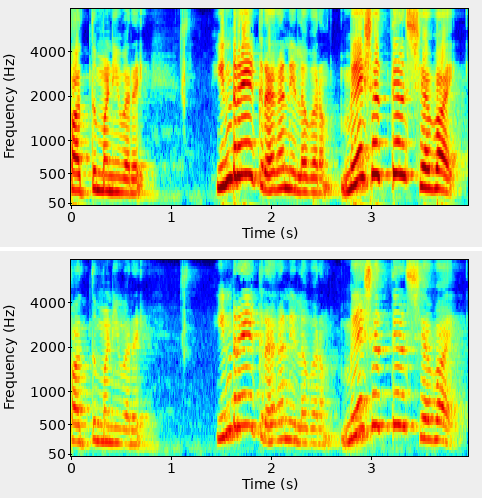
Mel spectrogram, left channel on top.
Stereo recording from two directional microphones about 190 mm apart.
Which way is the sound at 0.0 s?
50° left (ahead or behind).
